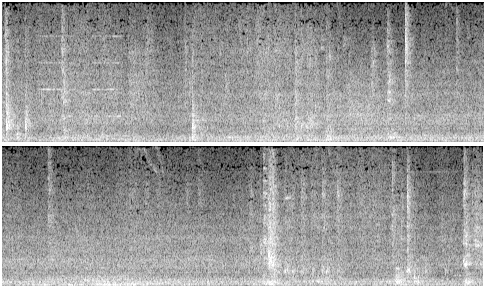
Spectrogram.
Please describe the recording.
Elevador moving Roomtone
room-tone, elevator, hall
